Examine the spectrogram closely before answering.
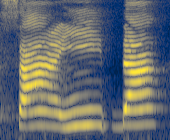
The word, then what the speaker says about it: saída: A sílaba tônica da palavra é o I. Então, quando você pronuncia saída, né, você abre 3 vezes a boca e o I é a pronúncia, a sílaba prosódica da palavra.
